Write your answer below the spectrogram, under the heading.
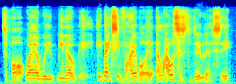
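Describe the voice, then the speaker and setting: A man's voice: mid-range voice, lively intonation, moderate pace, a little mellow, husky. A man with a Yorkshire accent hosting a casual live commentary stream, chatty, laughing often and reading out viewer questions. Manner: chatty, laughs often, thanks supporters, restarts a lot. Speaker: livestream host.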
